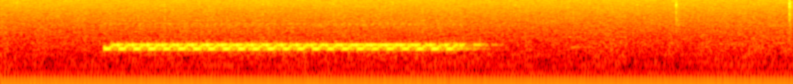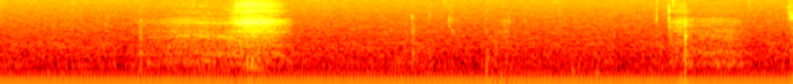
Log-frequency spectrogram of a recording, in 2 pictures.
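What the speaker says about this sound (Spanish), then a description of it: "Disculpen que estaba sonando el teléfono" A single telephone rings in a short electronic burst, near and clear, over a steady low hum in a quiet room, followed by a few faint bumps and a sniff.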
